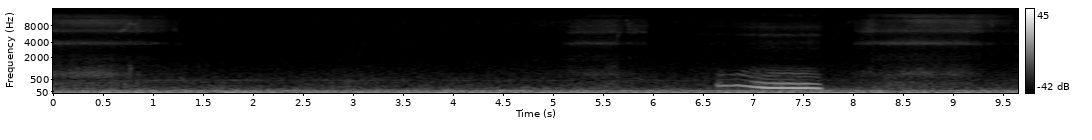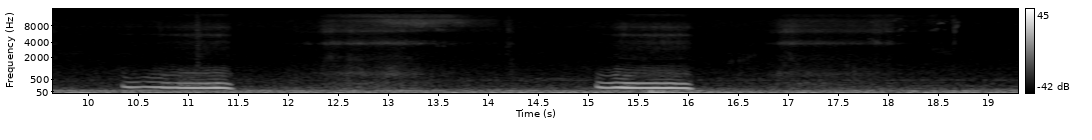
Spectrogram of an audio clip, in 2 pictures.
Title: Enjoy company with snoring puppy! | by WellBeBee 🌀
